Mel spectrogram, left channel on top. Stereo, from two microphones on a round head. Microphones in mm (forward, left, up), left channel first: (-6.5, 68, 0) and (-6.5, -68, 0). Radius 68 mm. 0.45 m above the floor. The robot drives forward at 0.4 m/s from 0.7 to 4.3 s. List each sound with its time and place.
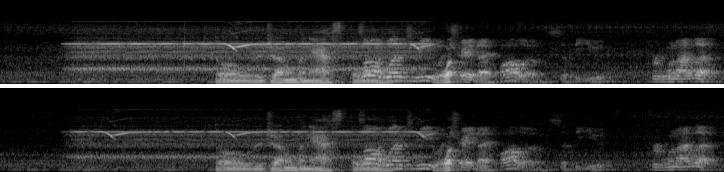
2.1 s a man speaking: 10° left (ahead or behind), 2 m
3.5 s a man speaking: 25° left (ahead or behind), 8.5 m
